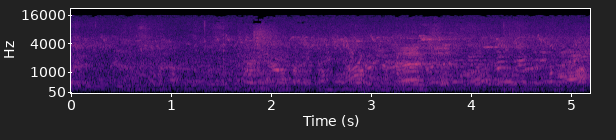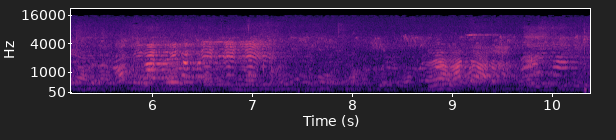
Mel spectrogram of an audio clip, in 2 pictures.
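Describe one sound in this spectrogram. Men shout to each other across an open field, some distance away.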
